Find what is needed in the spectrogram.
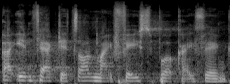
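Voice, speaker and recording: A woman with an American accent speaks at a fairly low pitch and a moderate pace over noticeable background noise. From US Midwest, Lafayette Indiana. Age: 80s+. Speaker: recovery speaker. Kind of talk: testimony.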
